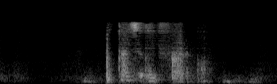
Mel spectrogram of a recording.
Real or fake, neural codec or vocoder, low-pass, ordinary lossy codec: fake; codec, 44.1 kHz, 0.9 kbps, DAC; 7.2 kHz; MP3, 32 kbps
